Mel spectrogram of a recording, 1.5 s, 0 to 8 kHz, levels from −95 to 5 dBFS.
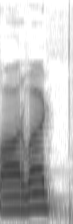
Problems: constant background noise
